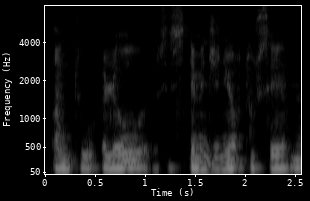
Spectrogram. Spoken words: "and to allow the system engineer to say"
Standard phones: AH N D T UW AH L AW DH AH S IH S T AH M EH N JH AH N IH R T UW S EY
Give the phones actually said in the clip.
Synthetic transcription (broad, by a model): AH N T UW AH L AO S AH S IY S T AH M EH N ZH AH N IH R T UW S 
